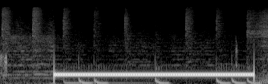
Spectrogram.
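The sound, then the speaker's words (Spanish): A telephone ringing tone as a number is redialed after the called person hung up: one loud, steady, mid-pitched tone holding for about two seconds, with faint low thumps underneath and no voices. “Colgó Choco. Márquenle otra vez.”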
